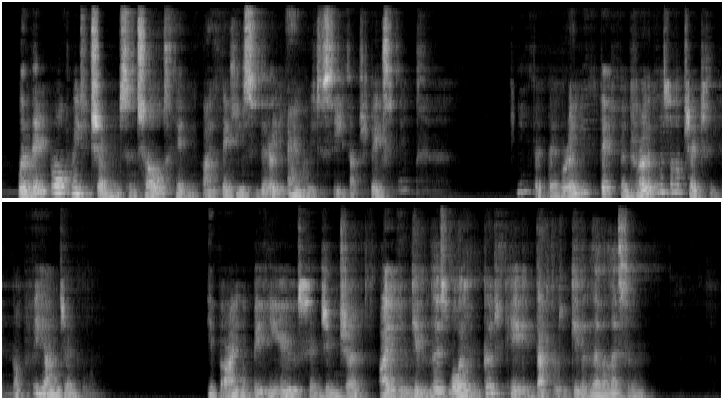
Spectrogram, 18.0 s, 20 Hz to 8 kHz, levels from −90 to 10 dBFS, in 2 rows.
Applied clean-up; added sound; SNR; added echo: neural mask model DeepFilterNet 3.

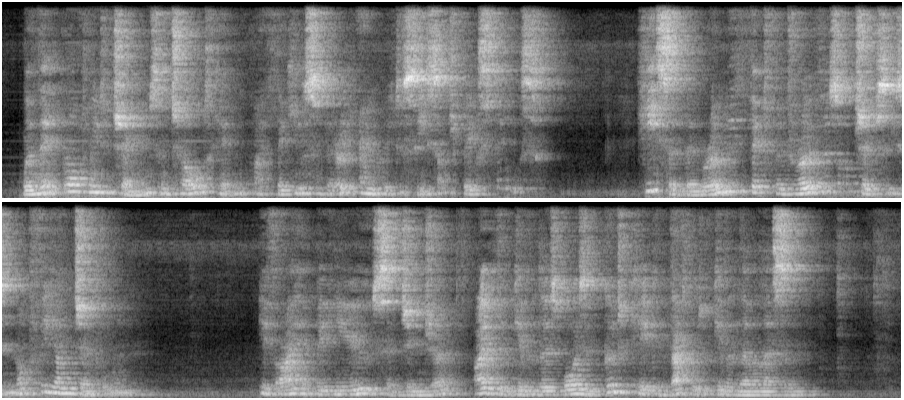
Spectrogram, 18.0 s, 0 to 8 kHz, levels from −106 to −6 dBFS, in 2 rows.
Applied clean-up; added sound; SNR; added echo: neural separator model SepFormer DNS4.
